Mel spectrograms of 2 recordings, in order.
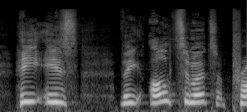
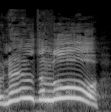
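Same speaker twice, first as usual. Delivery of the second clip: slow, louder, higher mock worry; mock fretful protest; 6 semitones higher, 5 dB louder, slower than usual. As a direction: whine it like a fretful believer. Worried believer voiced.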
